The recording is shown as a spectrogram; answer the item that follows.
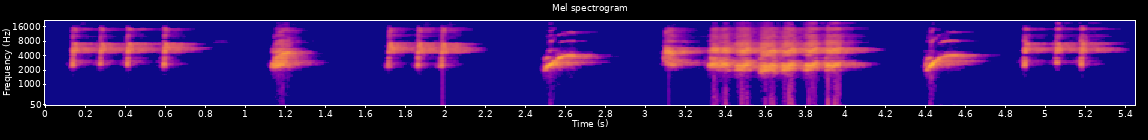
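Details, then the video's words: Contest master song of a cucak cungkok leafbird. Quick stuttered note groups and upslurred whistles lead into a long rough buzzing chatter, then more sharp rising whistles, all high and clean. "Masteran Cucak Cungkok Istimewa ~Isian Kasaran Pedas Variasi ~ Tembakan Masteran Burung Lomba"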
